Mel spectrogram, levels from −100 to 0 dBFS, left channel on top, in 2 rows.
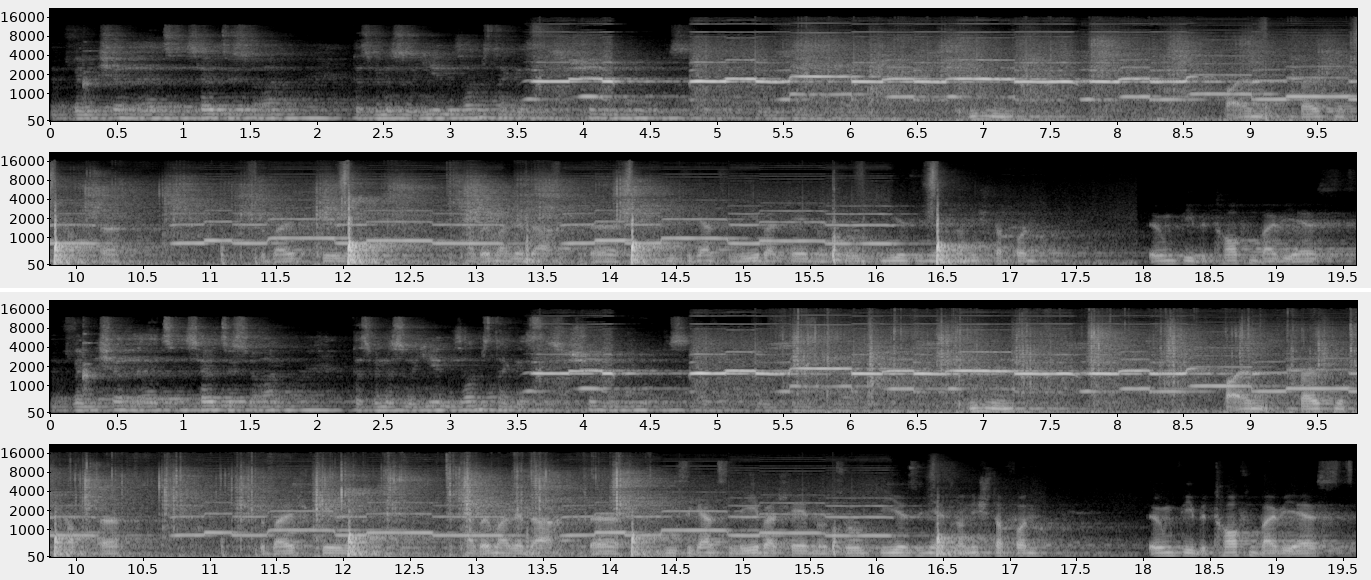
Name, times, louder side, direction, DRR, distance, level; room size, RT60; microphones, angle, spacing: voice 1, 0.0-6.2, equal, 35° right, 2 dB, 2.7 m, -41 dB
sound 1, 3.6-4.3 4.8-10.3 10.7-13.3 13.6-16.2 16.9-17.2, equal, ahead, 0.6 m, -32 dB
sound 2, 5.4-14.3, right 4 dB, 70° right, 3.4 m, -42 dB
voice 2, 6.9-7.3 8.8-10.4 11.4-12.1 12.8-17.2 18.0-19.4, right 4 dB, 90° right, 11 dB, 0.7 m, -36 dB
sound 3, 8.1-17.9, left 4 dB, 55° left, 0.6 m, -35 dB
26.0 x 12.5 x 9.6 m, 2.4 s
head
